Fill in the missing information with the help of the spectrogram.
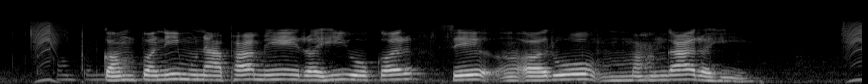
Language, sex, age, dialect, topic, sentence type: Bhojpuri, female, 18-24, Western, banking, statement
